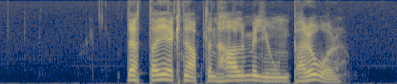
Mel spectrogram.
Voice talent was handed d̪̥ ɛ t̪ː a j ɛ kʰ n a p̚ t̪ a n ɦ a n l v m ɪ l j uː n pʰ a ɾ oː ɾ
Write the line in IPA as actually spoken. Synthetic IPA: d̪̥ ɛ t̪ː a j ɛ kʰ n a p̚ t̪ ɛ n ɦ a l v m ɪ l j uː n pʰ æ ɾ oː ɾ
